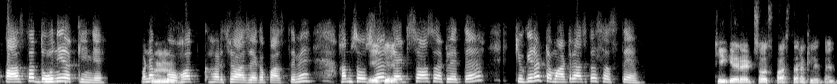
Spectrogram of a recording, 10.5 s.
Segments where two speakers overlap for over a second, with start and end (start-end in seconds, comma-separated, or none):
none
